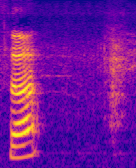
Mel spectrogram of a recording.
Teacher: ಇದು ಸ ಉಚ್ಚಾರ ಮಾಡಿ ನೋಡ್ರಿ. ಸ ಕೆಳಗಿನ ಹಲ್ಲಿನ ಹಿಂಭಾಗಕ್ಕೆ ನಾಲಿಗೆ ಗಟ್ಟಿ ಹಿಡಿದು ಉಚ್ಚಾರ ಮಾಡಿದಾಗ ಅದು ಸ ಅಂತ ಉಚ್ಚಾರ ಆಗ್ತದೆ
